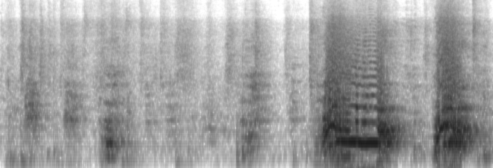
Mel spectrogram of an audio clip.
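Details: A squirrel-loving Plott Hound mix gives two loud, drawn-out, ringing bays after a person urges it to go get a squirrel; finding: Plott Hound.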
